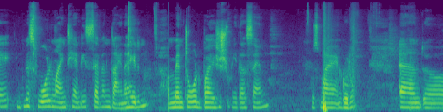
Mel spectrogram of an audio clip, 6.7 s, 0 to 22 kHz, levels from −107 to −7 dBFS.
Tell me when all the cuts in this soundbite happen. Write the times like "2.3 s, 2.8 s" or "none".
2.6 s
